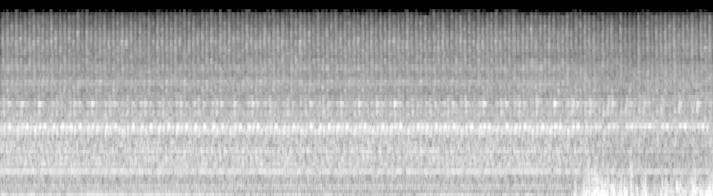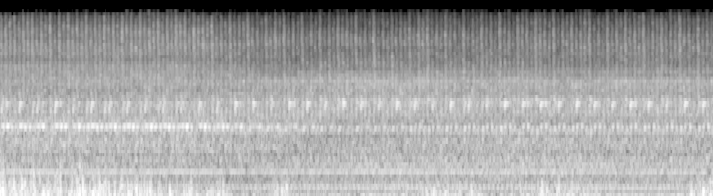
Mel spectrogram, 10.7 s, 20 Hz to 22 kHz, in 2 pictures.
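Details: Cold-start engine knock after sitting overnight: a sharp, fairly steady tapping at idle, about three to four knocks per second. It gets quieter when revved and disappears after 10 minutes of warm-up or 2–3 minutes of driving. Cause unknown.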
